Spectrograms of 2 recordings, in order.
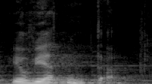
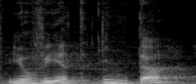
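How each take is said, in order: First: It is said quickly, with the words run together. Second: It is said slowly, with each word separate. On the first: "ale już szybciej robi się nam z tego" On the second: "Powiemy więc powoli"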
